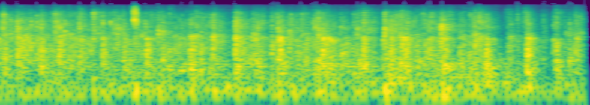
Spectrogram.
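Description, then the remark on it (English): An audience claps steadily after a closing prayer, a dense patter of many hands with scattered sharper claps standing out, at a fairly loud level with no voices over it. “Give them another round of applause.”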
